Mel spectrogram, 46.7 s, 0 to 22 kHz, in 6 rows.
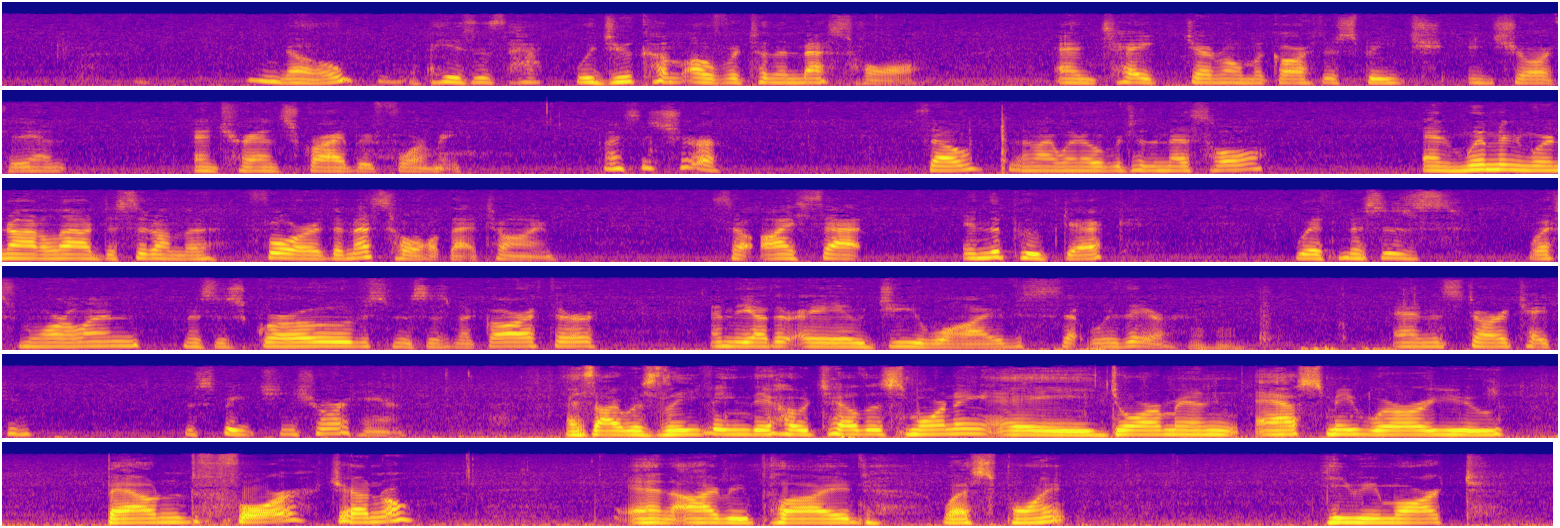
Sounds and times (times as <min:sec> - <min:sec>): Narration, monologue: 0:00.0 - 0:46.6
Female speech, woman speaking: 0:01.2 - 0:04.6, 0:05.3 - 0:10.1, 0:10.8 - 0:11.4, 0:12.4 - 0:14.1, 0:14.9 - 0:18.4, 0:19.1 - 0:21.2, 0:22.0 - 0:26.3, 0:26.9 - 0:29.3, 0:30.3 - 0:31.3, 0:32.0 - 0:33.2, 0:33.9 - 0:38.7, 0:39.4 - 0:41.0, 0:42.0 - 0:44.2, 0:45.5 - 0:46.4.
